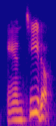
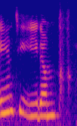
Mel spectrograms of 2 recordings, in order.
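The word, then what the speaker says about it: Antietam: bloody day at antium that's right antium that's how you say it not anti-ed antium it's in Maryland remember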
